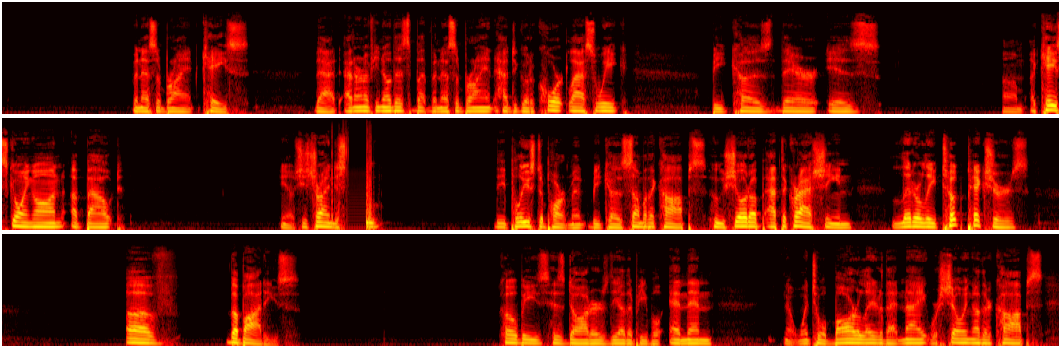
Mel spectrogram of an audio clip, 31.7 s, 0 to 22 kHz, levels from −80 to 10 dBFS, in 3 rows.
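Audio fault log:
3.50–4.22, 8.63–9.81, 15.76–16.86 and 23.77–24.30 s: drift correction step. After "that I" the audio runs 6.4% fast and about 107 cents sharp. From 8.63 s (after "because there", before "um a case going"), at 15.76 s and after "of the" at 23.77 s it runs 6.4% slow and about 114 cents flat, then snaps back each time. The likely cause is clock-matching software changing the playback rate in one jump to rebalance its buffer.
13.87–14.35 s: intermittent contact. The signal drops out for about 218 ms with crackle where it breaks and returns, as a loose plug or cable briefly loses connection and the line carries only faint hiss until contact resumes.
29.02 s: corrupt FLAC frame. A brief disturbance peaking at about −32 dBFS points to a single damaged frame. The decoder accepted flipped bits without checking the checksum, so its prediction ran on wrong values until the next intact frame restored clean output.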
